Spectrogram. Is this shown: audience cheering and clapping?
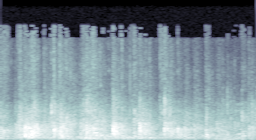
yes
